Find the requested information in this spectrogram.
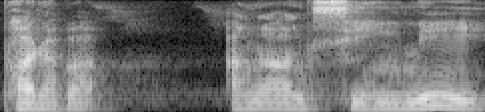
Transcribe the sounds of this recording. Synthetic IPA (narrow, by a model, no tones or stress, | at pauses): pʰɐɾɐbɐ | ɐŋaŋsiŋni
